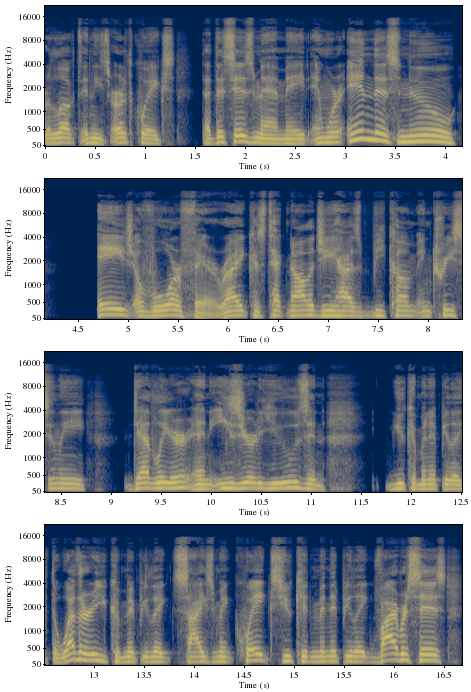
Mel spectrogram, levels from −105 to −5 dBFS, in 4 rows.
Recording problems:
abrupt cut into speech; at the start

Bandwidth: 15 kHz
